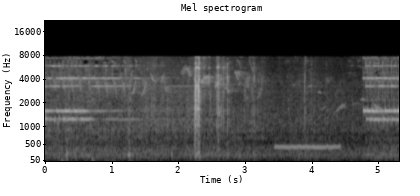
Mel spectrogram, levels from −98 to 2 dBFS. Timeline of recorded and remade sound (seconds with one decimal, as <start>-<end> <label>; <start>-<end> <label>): 0.0-5.3 remade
